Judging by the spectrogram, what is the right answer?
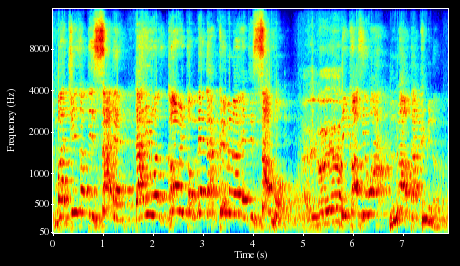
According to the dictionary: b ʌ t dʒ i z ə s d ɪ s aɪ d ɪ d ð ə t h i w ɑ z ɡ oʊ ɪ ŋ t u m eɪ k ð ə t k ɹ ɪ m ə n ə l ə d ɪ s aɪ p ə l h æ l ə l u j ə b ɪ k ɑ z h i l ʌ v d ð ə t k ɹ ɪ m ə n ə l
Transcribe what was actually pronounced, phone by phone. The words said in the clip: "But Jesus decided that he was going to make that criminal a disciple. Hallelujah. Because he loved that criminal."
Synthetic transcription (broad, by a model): b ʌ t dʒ i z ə s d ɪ s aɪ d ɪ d ð ə t h i w ɑ z ɡ oʊ ɪ ŋ t u m eɪ k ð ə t k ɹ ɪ m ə n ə l ə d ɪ s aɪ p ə l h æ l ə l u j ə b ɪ k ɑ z h i w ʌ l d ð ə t k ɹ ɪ m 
